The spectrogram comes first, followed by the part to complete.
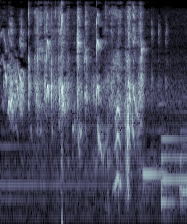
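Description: Cartoon heron chicks squawking and chirping, rapid overlapping begging cries that stop shortly before the end, over soft background music. A single sharp click sounds about a third of the way in.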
